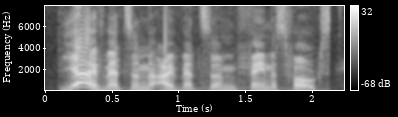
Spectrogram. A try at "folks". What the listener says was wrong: Make sure you're pronouncing the word folks correctly. The L is silent.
